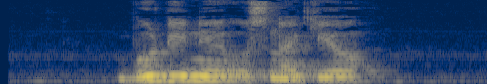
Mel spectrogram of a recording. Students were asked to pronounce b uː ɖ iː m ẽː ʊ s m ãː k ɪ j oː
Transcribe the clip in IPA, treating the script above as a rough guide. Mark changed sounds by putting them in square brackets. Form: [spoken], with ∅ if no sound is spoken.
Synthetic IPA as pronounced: b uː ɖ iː [n] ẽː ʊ s [n] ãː k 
